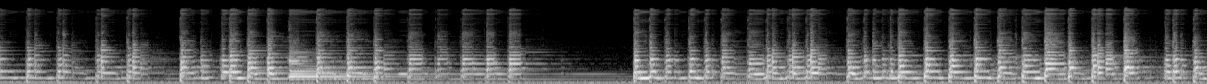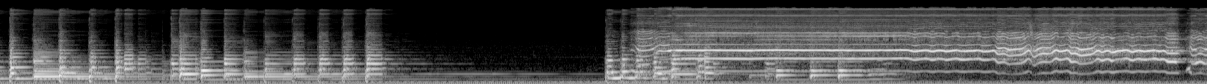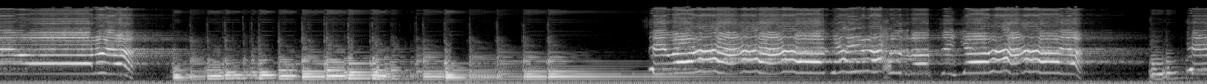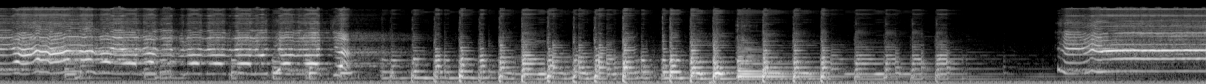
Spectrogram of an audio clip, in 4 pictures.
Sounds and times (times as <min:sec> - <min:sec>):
Music: 0:00.0 - 0:21.2, 0:25.8 - 0:33.0, 0:35.6 - 0:38.0, 0:38.8 - 0:46.8.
